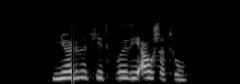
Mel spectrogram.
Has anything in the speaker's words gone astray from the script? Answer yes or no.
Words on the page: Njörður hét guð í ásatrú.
no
